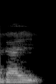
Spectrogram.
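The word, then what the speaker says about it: 第: Satu huruf ini aja artinya yang ke bacanya dai.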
